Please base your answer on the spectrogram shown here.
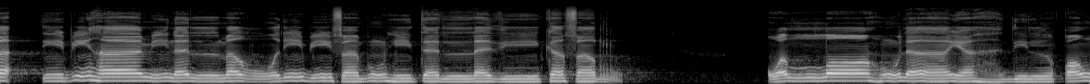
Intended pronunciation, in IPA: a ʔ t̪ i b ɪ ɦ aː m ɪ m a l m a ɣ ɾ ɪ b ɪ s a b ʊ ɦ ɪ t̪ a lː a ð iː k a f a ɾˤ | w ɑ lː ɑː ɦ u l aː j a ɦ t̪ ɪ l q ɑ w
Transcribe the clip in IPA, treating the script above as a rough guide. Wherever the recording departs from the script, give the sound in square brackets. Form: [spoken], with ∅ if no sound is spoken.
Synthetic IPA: a ʔ t̪ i b ɪ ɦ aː m ɪ [n] a l m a ɣ ɾ ɪ b ɪ [f] a b ʊ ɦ ɪ t̪ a lː a ð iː k a f [ɑ] ɾˤ | w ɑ lː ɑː ɦ [ʊ] l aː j a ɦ [d̪] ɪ l q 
